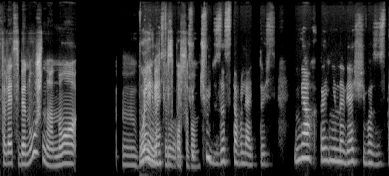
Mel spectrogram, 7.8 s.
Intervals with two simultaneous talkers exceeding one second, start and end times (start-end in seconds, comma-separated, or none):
2.8-4.0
